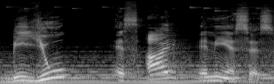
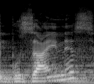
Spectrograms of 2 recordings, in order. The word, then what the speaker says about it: business: importance do you say buzziness no no you is pronounced like I business and I is not pronounced at all and therefore my dear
